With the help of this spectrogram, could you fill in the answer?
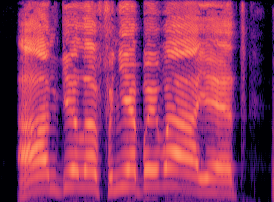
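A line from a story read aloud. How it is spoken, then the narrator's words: Father yelling loudly. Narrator (Russian): в голос заорал папочка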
